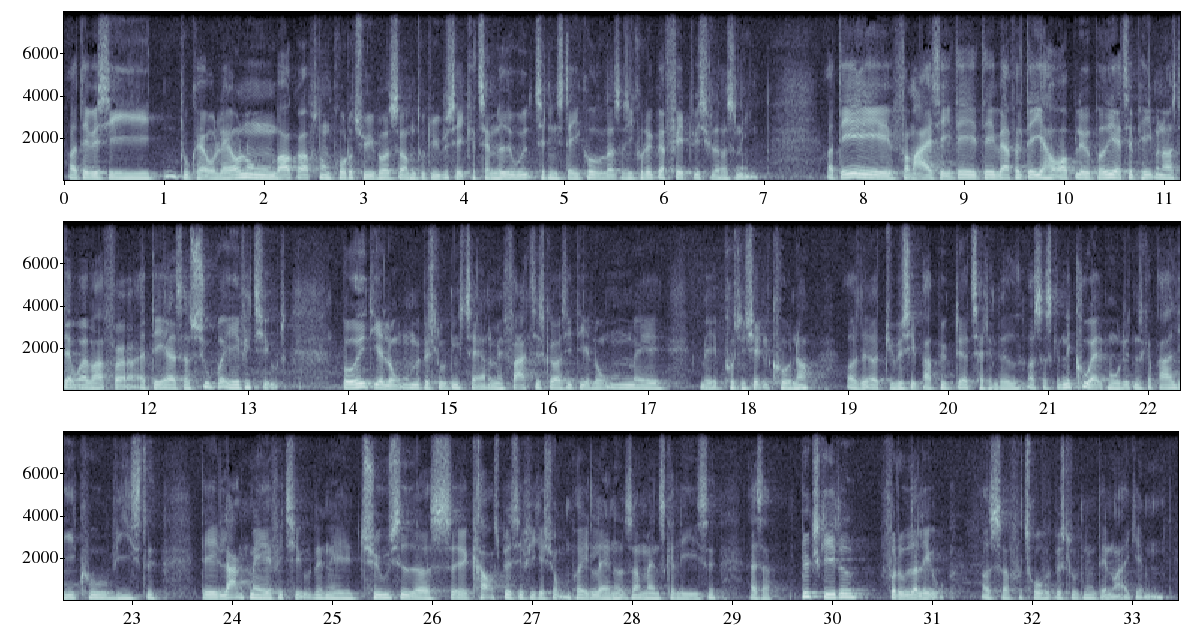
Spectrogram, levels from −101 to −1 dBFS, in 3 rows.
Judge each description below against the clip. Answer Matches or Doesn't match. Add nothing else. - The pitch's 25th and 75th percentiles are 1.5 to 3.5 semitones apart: Matches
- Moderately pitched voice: Doesn't match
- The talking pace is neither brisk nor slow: Doesn't match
